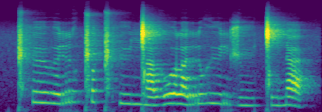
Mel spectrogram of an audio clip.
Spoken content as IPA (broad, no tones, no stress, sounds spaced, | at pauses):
ǁʰ øː β ø r o̤ ǁ o ǁʰ yː ŋ͡ǀ a lˠ o̤ w u lˠ ə r u ɣ yː r ʒ yː ǀ i n a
